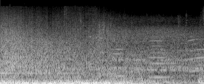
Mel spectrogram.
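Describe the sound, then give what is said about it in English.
A shipyard stocked with arms and gunpowder explodes in a loud, deep boom that keeps roaring and rumbling, then eases slightly toward the end. “Thomas Thornberry had been stockpiling arms and powder for months. And there was enough ordnance in the warehouses to outfit an entire division for a long campaign. Then the shipyard went up.”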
